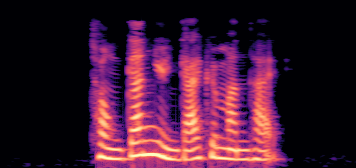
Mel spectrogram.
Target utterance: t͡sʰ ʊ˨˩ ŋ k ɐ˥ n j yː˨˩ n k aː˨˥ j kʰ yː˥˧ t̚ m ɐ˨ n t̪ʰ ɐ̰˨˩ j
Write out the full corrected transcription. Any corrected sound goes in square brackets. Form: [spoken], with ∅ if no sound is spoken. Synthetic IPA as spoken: t͡sʰ ʊ˨˩ ŋ k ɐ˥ n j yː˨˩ n k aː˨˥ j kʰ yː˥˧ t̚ m ɐ˨ n t̪ʰ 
